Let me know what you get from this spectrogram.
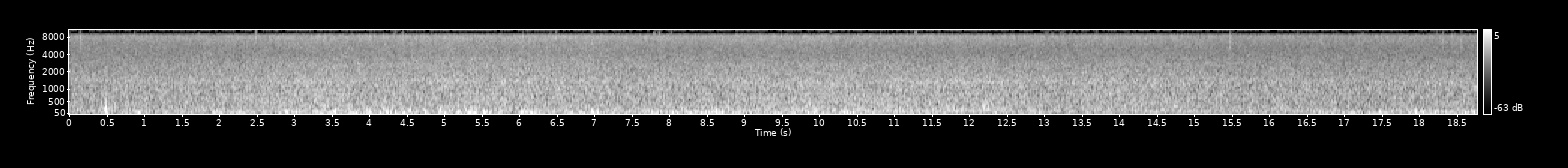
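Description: Heavy rain falling steadily, an even hiss of downpour. One brief knock sounds about half a second in.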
